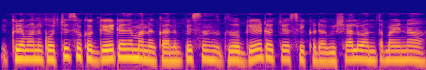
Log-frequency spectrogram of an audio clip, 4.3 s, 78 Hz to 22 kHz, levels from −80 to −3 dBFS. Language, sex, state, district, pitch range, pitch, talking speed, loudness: Telugu, female, Andhra Pradesh, Annamaya, 180-200 Hz, 190 Hz, 140 wpm, -17 LUFS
